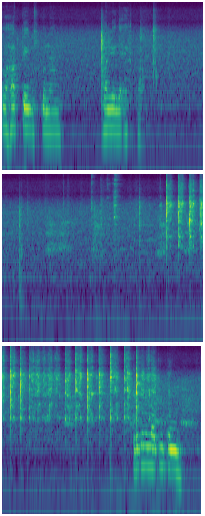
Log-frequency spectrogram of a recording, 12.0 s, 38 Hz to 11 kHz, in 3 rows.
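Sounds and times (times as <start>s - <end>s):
metal spoon clinking in ceramic bowl: 7.2s - 11.2s.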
